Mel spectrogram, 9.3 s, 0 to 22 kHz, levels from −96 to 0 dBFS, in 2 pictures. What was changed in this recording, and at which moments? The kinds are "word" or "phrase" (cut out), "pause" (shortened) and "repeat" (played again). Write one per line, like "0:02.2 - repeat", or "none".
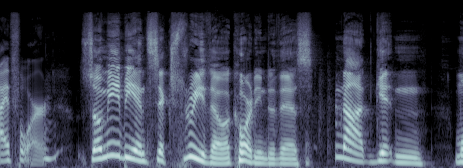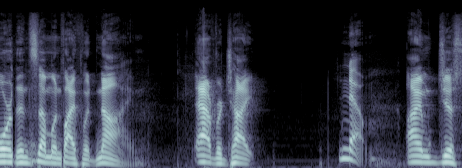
0:03.4 - word
0:04.7 - word
0:05.2 - word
